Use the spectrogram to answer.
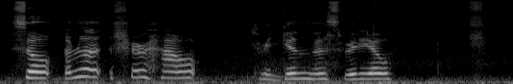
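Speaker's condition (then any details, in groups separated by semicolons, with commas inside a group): Traumatic brain injury; trouble talking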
